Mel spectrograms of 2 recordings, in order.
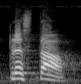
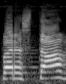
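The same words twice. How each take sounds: First: It begins with a cluster without a vowel: pra-stav. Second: It begins with an extra vowel: para-stav. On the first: The speaker calls it right. "P R A S" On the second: The speaker calls it wrong. "नहीं"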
